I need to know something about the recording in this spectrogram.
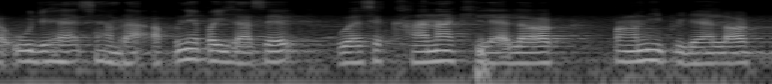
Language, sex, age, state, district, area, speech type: Maithili, male, 18-30, Bihar, Muzaffarpur, rural, spontaneous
